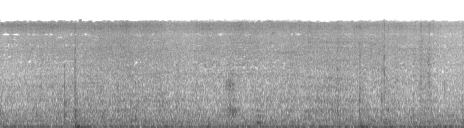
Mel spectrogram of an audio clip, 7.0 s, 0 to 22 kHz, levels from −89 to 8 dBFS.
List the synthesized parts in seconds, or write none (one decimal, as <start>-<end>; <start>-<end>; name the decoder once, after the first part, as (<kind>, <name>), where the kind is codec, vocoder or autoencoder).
2.5-7.0 (vocoder, BigVGAN v2)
